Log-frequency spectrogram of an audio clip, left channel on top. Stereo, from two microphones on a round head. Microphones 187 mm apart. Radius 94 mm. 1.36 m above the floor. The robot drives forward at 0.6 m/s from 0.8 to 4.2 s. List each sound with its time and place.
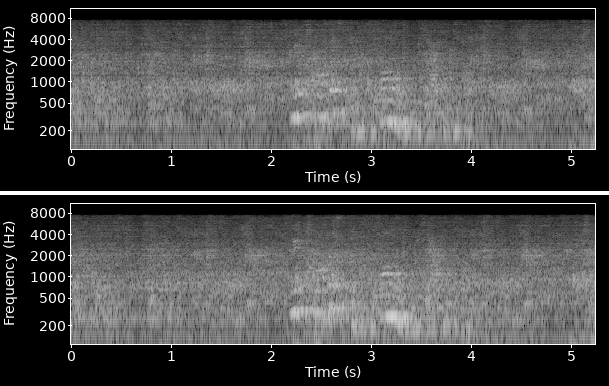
0.0 s running water: 45° left (ahead or behind), 1.7 m; by 5.2 s 40° left (ahead or behind), 2.0 m
2.2 s a woman speaking: 55° right (ahead or behind), 1.2 m; by 4.2 s 30° right (ahead or behind), 2 m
